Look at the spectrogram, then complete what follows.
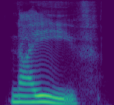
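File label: "naive", English word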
